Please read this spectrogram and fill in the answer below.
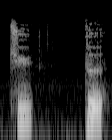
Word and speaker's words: peux: Okay, then tu peux. Same pronunciation and same spelling or writing. Okay, P-E-U-X. Okay, don't pronounce the final x. Tu peux.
